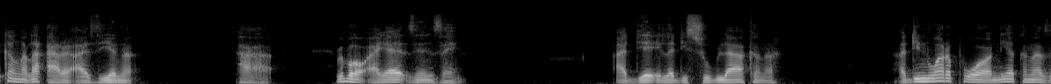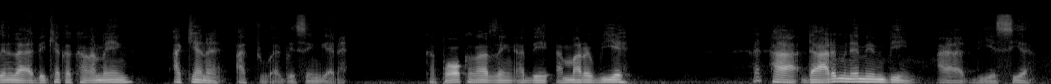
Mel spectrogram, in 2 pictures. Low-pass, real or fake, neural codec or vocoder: 10.8 kHz; fake; codec, 16 kHz in and 24 kHz out, 0.6 kbps, FocalCodec, streaming, 4096 codes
